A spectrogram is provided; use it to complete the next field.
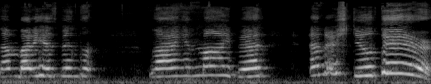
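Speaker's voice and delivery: tiny, high, squeaky little-bear voice. Reading Goldilocks, the little wee bear speaks at his bed: little wee bear voice. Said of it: "in his little wee voice".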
